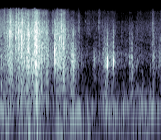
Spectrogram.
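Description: Rustling of a thin nylon dryer cover being handled and pulled down over its frame, busiest in the first half and fading to lighter rustles.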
